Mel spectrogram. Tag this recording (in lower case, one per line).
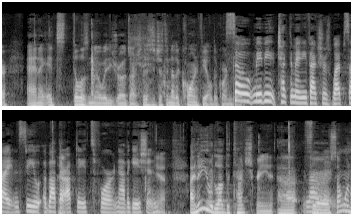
speech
